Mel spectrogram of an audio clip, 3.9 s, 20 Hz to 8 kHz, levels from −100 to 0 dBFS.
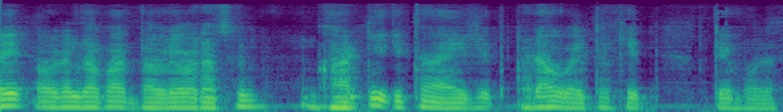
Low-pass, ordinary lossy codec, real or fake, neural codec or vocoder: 7.2 kHz; AAC, 32 kbps; fake; codec, 24 kHz, 1 kbps, SNAC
